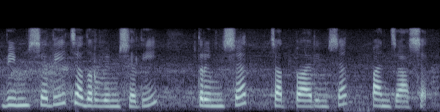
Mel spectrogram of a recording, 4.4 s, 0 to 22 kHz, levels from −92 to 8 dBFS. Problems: constant background noise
